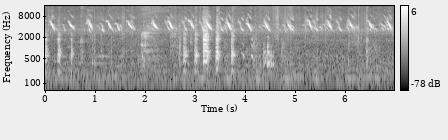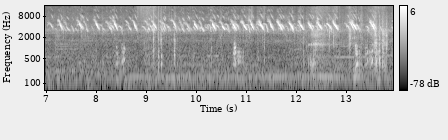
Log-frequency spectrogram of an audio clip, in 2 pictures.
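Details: A long stretch of newly hatched chicks chorusing, dense rapid high cheeps that slur downward and overlap, interrupted by sharp clicks and occasional low thumps.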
